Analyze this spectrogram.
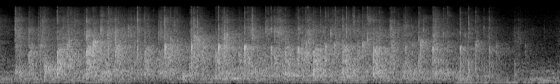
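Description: Audience applauding in a large room, many people clapping. It starts abruptly and dies away over about five seconds.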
